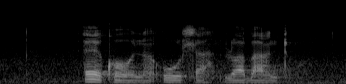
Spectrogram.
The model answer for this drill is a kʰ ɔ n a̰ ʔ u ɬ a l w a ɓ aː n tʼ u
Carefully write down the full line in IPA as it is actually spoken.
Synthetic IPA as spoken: ɛ kʰ ɔ n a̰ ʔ u ɬ a l w a ɓ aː n tʼ u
